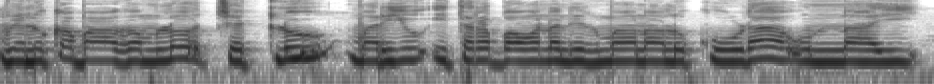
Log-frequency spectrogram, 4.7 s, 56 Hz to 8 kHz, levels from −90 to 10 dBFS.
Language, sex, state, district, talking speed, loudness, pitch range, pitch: Telugu, male, Telangana, Hyderabad, 115 wpm, -12 LUFS, 215-230 Hz, 220 Hz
